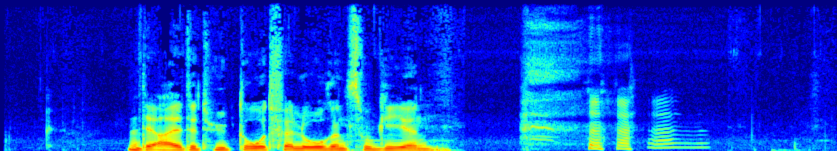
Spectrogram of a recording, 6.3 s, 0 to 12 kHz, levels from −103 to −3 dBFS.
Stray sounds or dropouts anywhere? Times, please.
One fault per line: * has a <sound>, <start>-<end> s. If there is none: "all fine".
* has a laugh, 3.9-5.3 s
